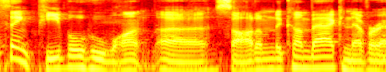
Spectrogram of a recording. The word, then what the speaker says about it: Sodom: to pronounce his name I think it's so Dom but I'd always thought I'm also but apparently it's Sodom like technically it's katana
